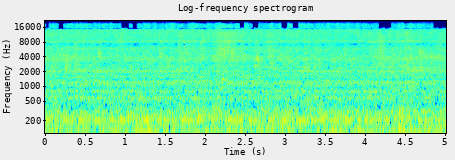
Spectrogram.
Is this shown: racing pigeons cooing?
no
